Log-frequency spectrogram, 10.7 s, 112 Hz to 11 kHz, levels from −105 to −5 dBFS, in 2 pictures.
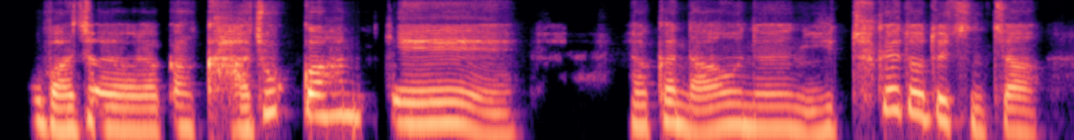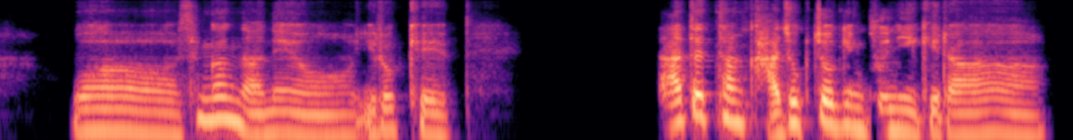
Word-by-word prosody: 어 205 Hz, -, -4 dB
맞아요 165 Hz, -1 st, +3 dB
약간 165 Hz, +2 st, -2 dB
가족과 270 Hz, -, +4 dB
함께 190 Hz, -, 0 dB, 0.5 s
약간 185 Hz, +2 st, 0 dB
나오는 170 Hz, 0 st, -2 dB
이 150 Hz, +3 st, -6 dB
투게더도 275 Hz, -7 st, +2 dB
진짜 155 Hz, -6 st, -3 dB, 0.5 s
와 155 Hz, -3 st, -3 dB
생각나네요. 135 Hz, -, -2 dB
이렇게 150 Hz, -4 st, -4 dB, 1.0 s
따뜻한 210 Hz, +1 st, +4 dB
가족적인 185 Hz, -3 st, +3 dB
분위기라. 140 Hz, -3 st, -3 dB
165 Hz, 240 characters per minute, -22 LUFS, 145-195 Hz, 1.0 s, 가족과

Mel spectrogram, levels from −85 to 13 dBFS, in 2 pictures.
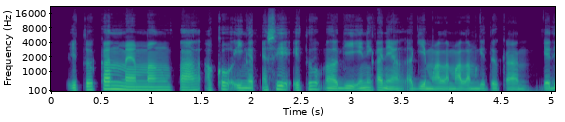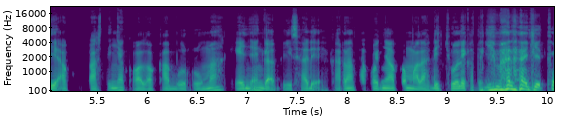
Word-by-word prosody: Itu, 120 Hz, +6 st, -1 dB
kan, 170 Hz, +1 st, +6 dB
memang 135 Hz, -2 st, +3 dB
pa 125 Hz, 0 st, +1 dB
aku 120 Hz, +7 st, -2 dB
ingatnya, 110 Hz, +1 st, -1 dB
sih, 155 Hz, +3 st, +2 dB
itu 150 Hz, +6 st, -3 dB
lagi 100 Hz, -1 st, +1 dB
ini, 115 Hz, +3 st, +1 dB
kan, 115 Hz, -1 st, 0 dB
ya, 85 Hz, -1 st, 0 dB
lagi 90 Hz, +2 st, -2 dB
malam-malam, 90 Hz, 0 st, 0 dB
gitu, 95 Hz, +1 st, -4 dB
kan. 80 Hz, -1 st, -4 dB
Jadi 105 Hz, +4 st, 0 dB
aku 95 Hz, -2 st, -6 dB, 0.2 s
pastinya 100 Hz, +5 st, -3 dB
kalau 85 Hz, -1 st, -3 dB
kabur 90 Hz, +1 st, -5 dB
rumah 100 Hz, +10 st, -4 dB
kayaknya 95 Hz, +4 st, -1 dB
nggak -, -, 0 dB
bisa, 85 Hz, -1 st, -6 dB
deh, -, -, -4 dB
karena 100 Hz, +3 st, -3 dB
takutnya 100 Hz, -1 st, -2 dB
aku -, -, -9 dB
malah 90 Hz, -3 st, 0 dB
diculik 100 Hz, +1 st, 0 dB
apa 110 Hz, -, -7 dB
gimana, 140 Hz, +6 st, +7 dB
gitu. 130 Hz, -2 st, +1 dB
105 Hz, 205 wpm, -23 LUFS, 90-125 Hz, 0.2 s, gimana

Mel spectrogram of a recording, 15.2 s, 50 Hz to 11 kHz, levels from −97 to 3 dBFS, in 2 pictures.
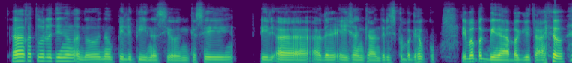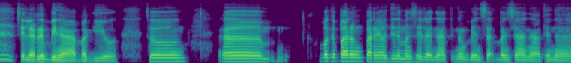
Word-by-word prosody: Ah 180 Hz, +2 st, +6 dB
katulad 180 Hz, -1 st, 0 dB
din 170 Hz, 0 st, +1 dB
ng 165 Hz, -, -1 dB
ano 125 Hz, +1 st, -2 dB
ng 130 Hz, 0 st, -2 dB
Pilipinas 120 Hz, -4 st, -4 dB
yun. 110 Hz, 0 st, -3 dB
Kasi 125 Hz, +1 st, -3 dB, 0.4 s
pili 120 Hz, -1 st, -2 dB
ah, 115 Hz, -1 st, +4 dB, 0.2 s
other 120 Hz, +1 st, 0 dB
Asian 115 Hz, -1 st, -2 dB
countries 110 Hz, +2 st, -4 dB
kumbaga -, -, -4 dB
kop -, -, -18 dB, 0.3 s
di -, -, 0 dB
ba 155 Hz, -, +6 dB
pag 155 Hz, -1 st, +1 dB
binabagyo 115 Hz, 0 st, +4 dB
tayo 115 Hz, +5 st, +5 dB, 0.3 s
sila 115 Hz, -8 st, +2 dB
rin 145 Hz, -3 st, +5 dB
binabagyo. 105 Hz, -1 st, +1 dB, 0.4 s
So, -, -, -3 dB, 0.9 s
um, 150 Hz, 0 st, +4 dB, 0.8 s
kumbaga 175 Hz, 0 st, -2 dB
parang 170 Hz, -1 st, +3 dB
pareho 155 Hz, -2 st, +1 dB
din 150 Hz, 0 st, -5 dB
naman 145 Hz, 0 st, -1 dB
sila 125 Hz, -5 st, -2 dB
natin 120 Hz, -1 st, -3 dB
ng 130 Hz, -1 st, -4 dB
bansa, 120 Hz, -1 st, -3 dB
bansa 120 Hz, -1 st, -2 dB
natin 105 Hz, +1 st, -3 dB
na 110 Hz, -1 st, -2 dB
120 Hz, 150 wpm, -23 LUFS, 115-150 Hz, 0.9 s, Ah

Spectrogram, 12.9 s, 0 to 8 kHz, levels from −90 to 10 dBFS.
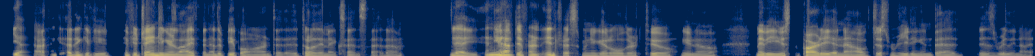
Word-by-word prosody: yeah, 150 Hz, -1 st, +1 dB
I -, -, -4 dB
think 165 Hz, -2 st, -16 dB
I 135 Hz, -, +4 dB
think 160 Hz, +2 st, -2 dB
if 135 Hz, -, -5 dB
you 115 Hz, -1 st, -7 dB, 0.2 s
if 150 Hz, -1 st, -5 dB
you're 145 Hz, -, +1 dB
changing 150 Hz, +1 st, +6 dB
your 130 Hz, -, +2 dB
life 140 Hz, +2 st, -1 dB
and 125 Hz, 0 st, -8 dB
other 135 Hz, -1 st, -6 dB
people 140 Hz, 0 st, -3 dB
aren't, 130 Hz, +1 st, -12 dB
i -, -, -11 dB
it 130 Hz, +2 st, -16 dB
totally 135 Hz, -3 st, -4 dB
makes 120 Hz, 0 st, -13 dB
sense 125 Hz, -1 st, -10 dB
that -, -, -17 dB
that, -, -, -15 dB
um -, -, -21 dB, 0.6 s
yeah, 155 Hz, -3 st, +3 dB, 0.3 s
and 210 Hz, +2 st, +5 dB
you 210 Hz, -, +11 dB
have 190 Hz, 0 st, +9 dB
different 165 Hz, -3 st, +1 dB
interests 140 Hz, -5 st, +2 dB
when 115 Hz, -1 st, -12 dB
you 115 Hz, -, -8 dB
get 110 Hz, 0 st, -5 dB
older 110 Hz, 0 st, -9 dB
too, 110 Hz, -5 st, -3 dB
you 115 Hz, -4 st, -8 dB
know? 105 Hz, +2 st, -13 dB, 0.5 s
Maybe 125 Hz, 0 st, +4 dB
you 120 Hz, 0 st, 0 dB
used 125 Hz, -, -4 dB
to 120 Hz, -, -29 dB
party 125 Hz, -1 st, +5 dB
and 120 Hz, -1 st, -3 dB
now 115 Hz, 0 st, -6 dB
just 120 Hz, -1 st, -6 dB
reading 120 Hz, +1 st, -9 dB
in 105 Hz, -1 st, -13 dB
bed 110 Hz, +2 st, -11 dB, 0.2 s
is 115 Hz, -2 st, -14 dB
really 110 Hz, 0 st, -13 dB
ni 105 Hz, -1 st, -21 dB
125 Hz, 235 wpm, -22 LUFS, 115-140 Hz, 0.6 s, you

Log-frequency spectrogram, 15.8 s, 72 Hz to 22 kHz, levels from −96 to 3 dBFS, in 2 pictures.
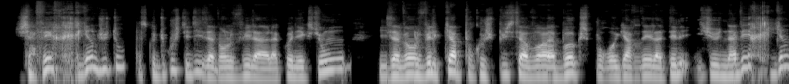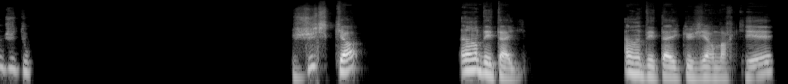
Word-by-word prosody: J'avais 210 Hz, -, -2 dB
rien 215 Hz, +1 st, -2 dB
du 205 Hz, -1 st, -4 dB
tout, 235 Hz, +3 st, -7 dB
parce -, -, -15 dB
que 140 Hz, -, -9 dB
du 135 Hz, +2 st, -10 dB
coup, 190 Hz, -, -8 dB
je 190 Hz, -, -13 dB
t'ai 140 Hz, -, -8 dB
dit, 170 Hz, -, -8 dB
ils -, -, -6 dB
avaient 115 Hz, -, +2 dB
enlevé 120 Hz, +2 st, -3 dB
la 105 Hz, -4 st, +3 dB
la 105 Hz, -, -1 dB
connexion, 135 Hz, -, -3 dB, 0.3 s
ils 125 Hz, +1 st, -2 dB
avaient 130 Hz, +2 st, +3 dB
enlevé 145 Hz, +1 st, +2 dB
le 140 Hz, -, -3 dB
câble 165 Hz, -1 st, +5 dB
pour 130 Hz, -, -11 dB
que 135 Hz, -, -7 dB
je -, -, -8 dB
puisse 140 Hz, 0 st, -8 dB
avoir 125 Hz, +1 st, +5 dB
la 120 Hz, -, +7 dB
box 150 Hz, +5 st, 0 dB
pour 125 Hz, -3 st, -10 dB
regarder 120 Hz, +1 st, -2 dB
la 125 Hz, -, +2 dB
télé, 135 Hz, +5 st, -4 dB
je 135 Hz, +5 st, -6 dB
n'avais 135 Hz, -, -1 dB
rien 230 Hz, -, -4 dB
du 215 Hz, -2 st, -8 dB
tout 170 Hz, -2 st, -9 dB, 2.6 s
jusqu'à 245 Hz, +1 st, +3 dB, 1.0 s
un 190 Hz, +3 st, +7 dB
détail. 140 Hz, -, +2 dB, 1.0 s
Un 155 Hz, -2 st, +3 dB
détail 115 Hz, -3 st, +3 dB
que 120 Hz, +1 st, -3 dB
j'ai 115 Hz, +3 st, +1 dB
remarqué 120 Hz, +7 st, -3 dB
135 Hz, 175 wpm, -23 LUFS, 120-170 Hz, 2.6 s, la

